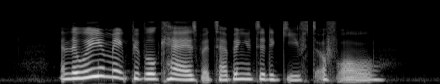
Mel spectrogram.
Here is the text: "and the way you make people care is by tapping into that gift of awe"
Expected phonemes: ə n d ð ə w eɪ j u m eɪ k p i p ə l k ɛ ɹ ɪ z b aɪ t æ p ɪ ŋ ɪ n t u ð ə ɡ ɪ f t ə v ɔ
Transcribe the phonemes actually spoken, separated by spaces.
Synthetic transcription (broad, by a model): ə n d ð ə w eɪ j u m eɪ k p i p ə l k ɛ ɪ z b aɪ t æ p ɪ ŋ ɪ t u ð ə ɡ ɪ f t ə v ɔ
